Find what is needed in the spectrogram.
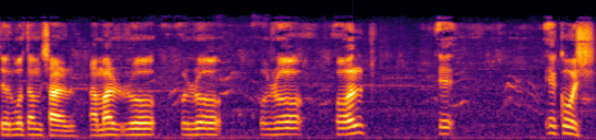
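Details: Bengali-speaking man who stuttered as a child re-enacting his childhood stutter during a roll-call answer; stuttering (imitated)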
